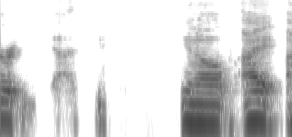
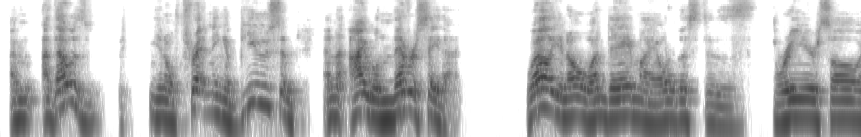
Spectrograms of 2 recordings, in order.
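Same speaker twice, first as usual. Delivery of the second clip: ordinary talk, nothing marked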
